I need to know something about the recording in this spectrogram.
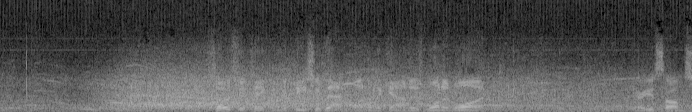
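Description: A large crowd roars and cheers loudly in a stadium.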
